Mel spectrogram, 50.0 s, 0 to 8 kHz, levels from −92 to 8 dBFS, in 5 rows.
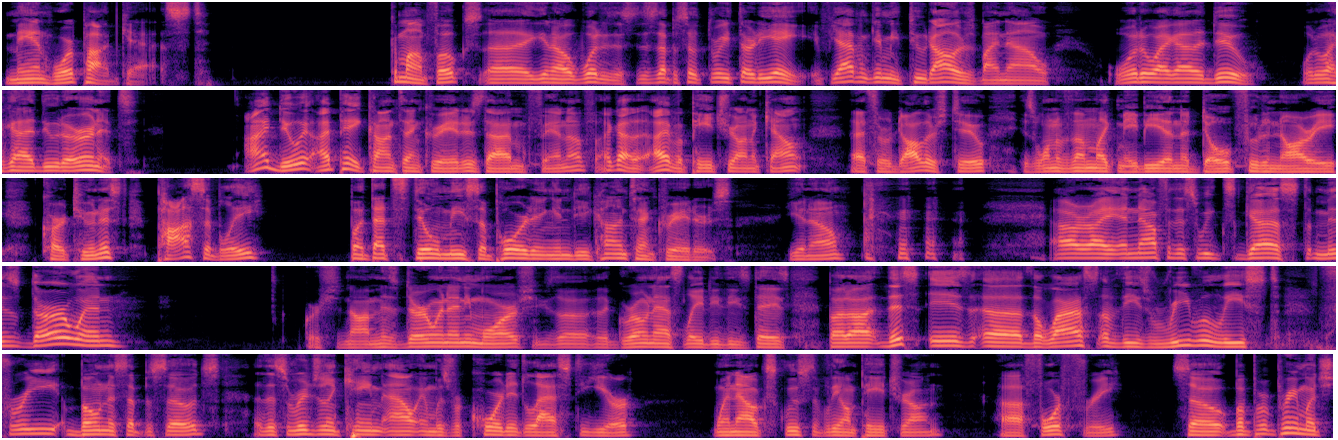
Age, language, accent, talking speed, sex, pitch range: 30-49, English, American, 170 wpm, male, 115-150 Hz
